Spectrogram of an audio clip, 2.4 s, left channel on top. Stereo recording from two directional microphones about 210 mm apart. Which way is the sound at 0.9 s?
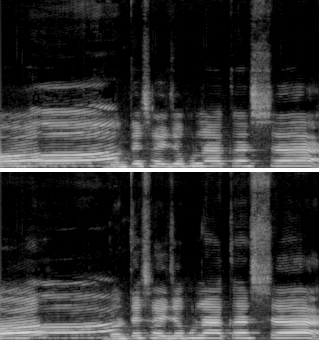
15° right (ahead or behind).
